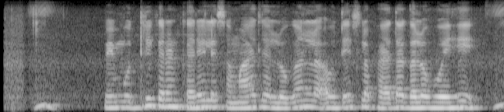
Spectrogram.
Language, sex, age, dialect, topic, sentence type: Chhattisgarhi, male, 25-30, Central, banking, statement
